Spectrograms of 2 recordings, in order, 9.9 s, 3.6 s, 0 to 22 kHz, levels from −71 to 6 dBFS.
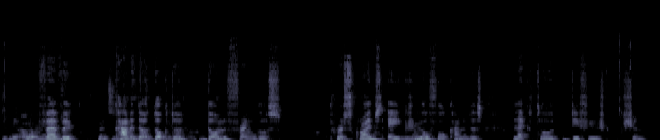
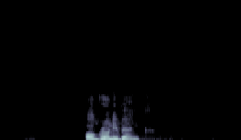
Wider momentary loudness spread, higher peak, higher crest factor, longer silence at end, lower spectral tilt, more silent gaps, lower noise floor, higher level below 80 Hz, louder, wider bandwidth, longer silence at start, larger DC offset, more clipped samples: about the same, 13 LU vs 11 LU; second, -16 dBFS vs -4 dBFS; about the same, 22 dB vs 20 dB; second, 0.25 s vs 1.55 s; second, -2.5 dB/octave vs -8.5 dB/octave; neither; about the same, -67 dBFS vs -70 dBFS; second, -70 dBFS vs -62 dBFS; second, -37 LUFS vs -19 LUFS; first, 16.5 kHz vs 7.2 kHz; second, 0.05 s vs 1.3 s; neither; neither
